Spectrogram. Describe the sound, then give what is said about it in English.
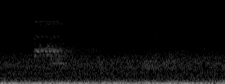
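A single brief, harsh call from a bird overhead rises above a steady low background rumble. “We got a bird making noises above me.”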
